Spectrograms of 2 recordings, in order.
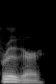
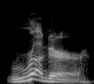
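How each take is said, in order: First: The name is said with its standard pronunciation. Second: The name is said with an altered pronunciation. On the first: The speaker calls it right. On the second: The speaker calls it wrong.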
